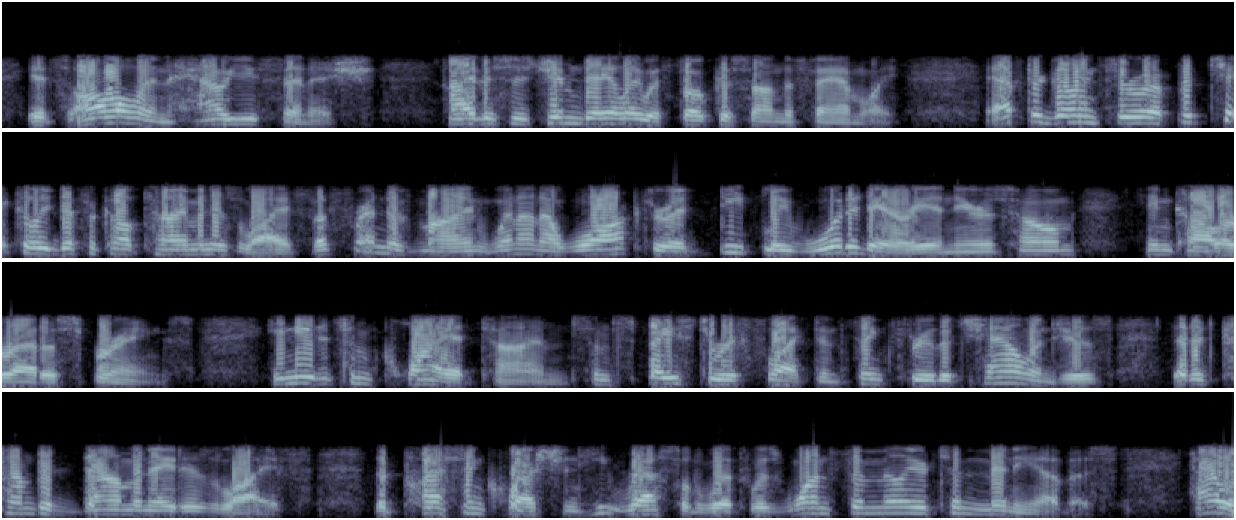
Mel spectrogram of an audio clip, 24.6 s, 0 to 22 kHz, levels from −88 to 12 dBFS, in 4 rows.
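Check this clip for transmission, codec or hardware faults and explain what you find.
Two faults run through the whole speech clip: integer overflow and iLBC codec damage.

Integer overflow, throughout: the signal is driven about 4 dB past the integer limit, so the loudest peaks, a small fraction of samples, wrap to the opposite sign instead of limiting. Each wrapped peak jumps across the full range, heard as violent cracks far harsher than clipping.

iLBC codec, throughout: the band runs only from 250 Hz to 3.4 kHz, with plainly audible coding damage. The sound fits iLBC's 13.33 kbps mode, coding each 30 ms frame's excitation independently, leaving the speech intelligible but rough and synthetic, with nothing above 3.4 kHz.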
